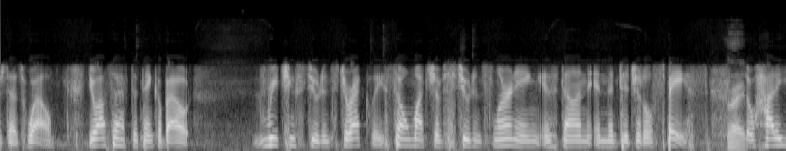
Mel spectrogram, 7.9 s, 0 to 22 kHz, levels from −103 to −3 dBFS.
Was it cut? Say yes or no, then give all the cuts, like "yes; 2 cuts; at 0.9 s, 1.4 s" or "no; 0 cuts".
no; 0 cuts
